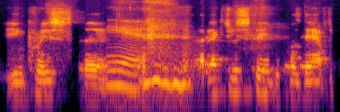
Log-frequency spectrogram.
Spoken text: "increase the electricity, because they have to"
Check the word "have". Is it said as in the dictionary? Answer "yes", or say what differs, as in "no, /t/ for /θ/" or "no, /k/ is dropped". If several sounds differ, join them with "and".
no, /f/ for /v/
